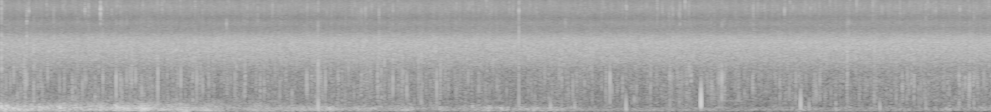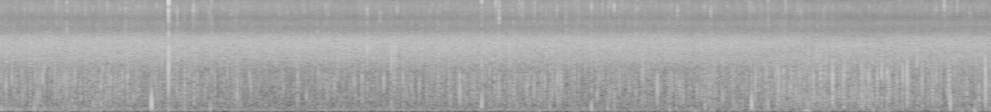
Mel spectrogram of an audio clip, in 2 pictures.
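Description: Steady rain, with scattered sharp drop taps, during a thunderstorm. A low rumble of thunder fades away over the first few seconds.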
